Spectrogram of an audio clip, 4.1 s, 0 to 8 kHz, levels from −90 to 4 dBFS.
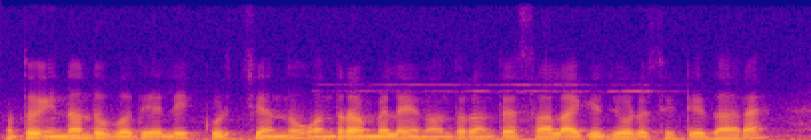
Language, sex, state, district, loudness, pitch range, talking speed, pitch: Kannada, male, Karnataka, Bangalore, -15 LUFS, 110-125 Hz, 135 wpm, 115 Hz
